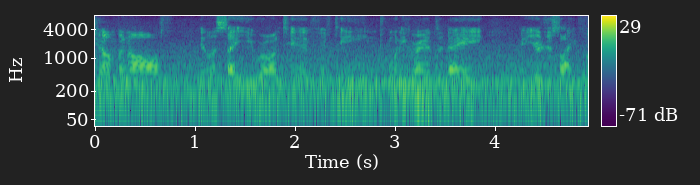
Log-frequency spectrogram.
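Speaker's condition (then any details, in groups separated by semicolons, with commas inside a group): No condition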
